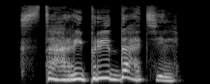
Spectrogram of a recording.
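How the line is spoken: Breathed out. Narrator (Russian): выдохнула

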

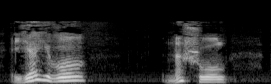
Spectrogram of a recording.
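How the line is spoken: Somewhat uncertain reply. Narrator (Russian): ответил Сакси несколько неуверенно

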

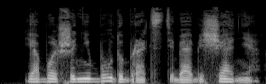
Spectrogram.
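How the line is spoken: Rumbling voice close to ear. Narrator (Russian): сказал Нори своим ракочущим голосом, касаясь губами ее уха

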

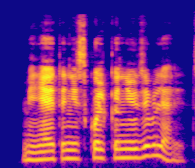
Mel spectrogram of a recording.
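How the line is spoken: Calm reply. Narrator (Russian): спокойно ответил Монтанелли

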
